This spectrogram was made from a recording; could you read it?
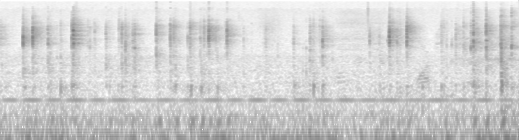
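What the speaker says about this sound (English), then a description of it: "I'll type it." Fast typing on a computer keyboard during an online class, a busy run of light clicking keystrokes in uneven bursts, fairly faint and close, with no talking.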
